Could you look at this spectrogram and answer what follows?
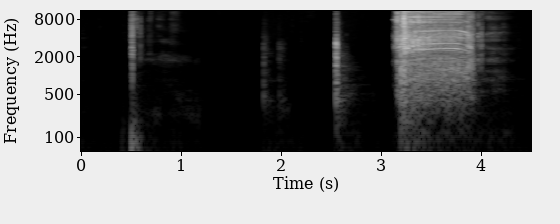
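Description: A ratchet wrench works loose bolts on a 1953 Ford Jubilee tractor: a few sharp isolated clicks, then one close, loud burst of rapid ratcheting before it falls quiet.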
